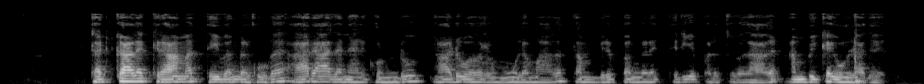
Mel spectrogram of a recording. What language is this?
Tamil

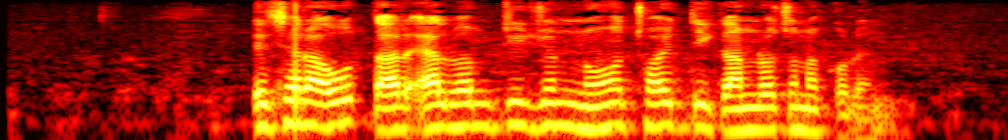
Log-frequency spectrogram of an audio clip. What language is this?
Bangla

